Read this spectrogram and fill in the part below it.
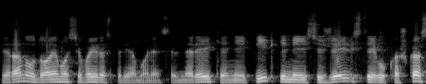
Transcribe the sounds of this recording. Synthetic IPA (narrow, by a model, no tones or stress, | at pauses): iːɾɐnɒʊd̪oːjɛmoːsiʋɐɪɾʲospʲɾʲiɛmo̰ːnʲḛːsɪɾnʲɛɾʲɛɪkʲɛnʲɛɪpʲiːkt̪ʲɪnʲɛɪsʲɪʒʲɛɪsʲt̪ʲjɛɪɡʊkɐʃkɐs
